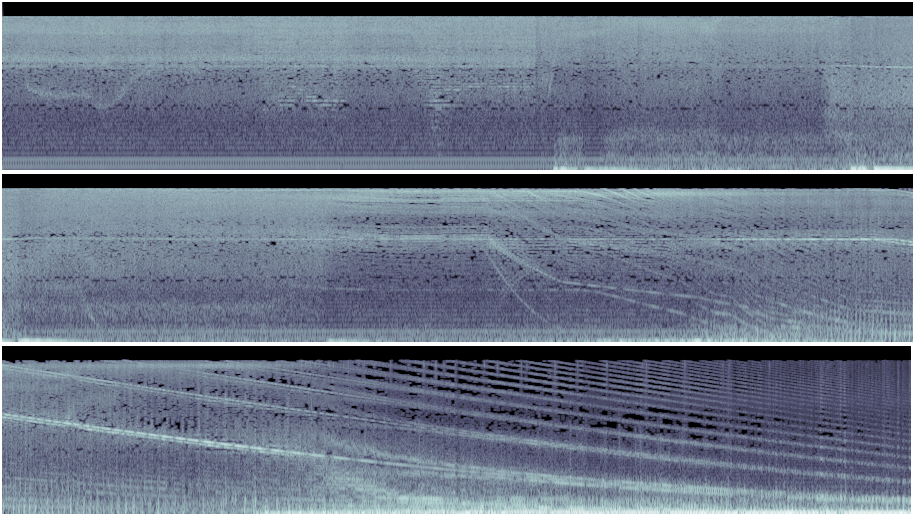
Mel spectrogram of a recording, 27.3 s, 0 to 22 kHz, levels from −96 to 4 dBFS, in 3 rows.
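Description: A recording of everyday sounds carries mains buzz from start to finish: a steady, raspy tone locked to a 60 Hz supply, roughly 25 dB below the sounds. Unlike a smooth low hum, its switching spikes spread harmonics up into several kHz, pointing to a dimmer, rectifier or missing shield.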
